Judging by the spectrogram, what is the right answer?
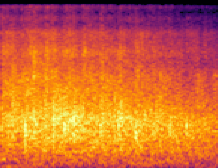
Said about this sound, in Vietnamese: Nên vào buổi sáng nay, trước khi chia sẻ giáo lý, xin quý vị Phật tử chúng ta tán thán cho một tràng pháo tay.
